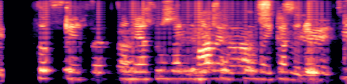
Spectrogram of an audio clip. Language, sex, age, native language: Icelandic, female, 13, Icelandic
